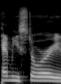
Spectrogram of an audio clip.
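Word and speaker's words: Chemy×Story: apparently it's just pronounced kemi Story the x is silent it's just there to be cool like xylophone yeah exactly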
